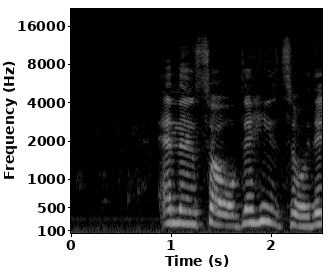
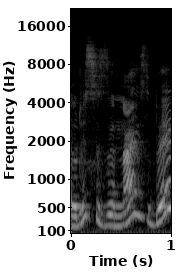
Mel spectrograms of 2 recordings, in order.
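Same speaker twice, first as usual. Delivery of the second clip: ordinary talk, nothing marked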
